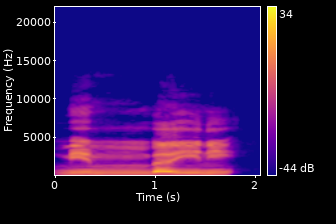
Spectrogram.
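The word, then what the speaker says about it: mim baini (مِن بَيْنِ): Kalau kita baca dalam huruf iklab itu nggak boleh baca min baini gitu. Min baini itu salah. Nun mati ketemu ba hukumnya eh, iklab maka cara bacanya adalah mim dimasukkan nun sukunnya ke dalam huruf mim. Mim baini, mim baini gitu disertai dengung sebanyak dua harokat gitu.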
